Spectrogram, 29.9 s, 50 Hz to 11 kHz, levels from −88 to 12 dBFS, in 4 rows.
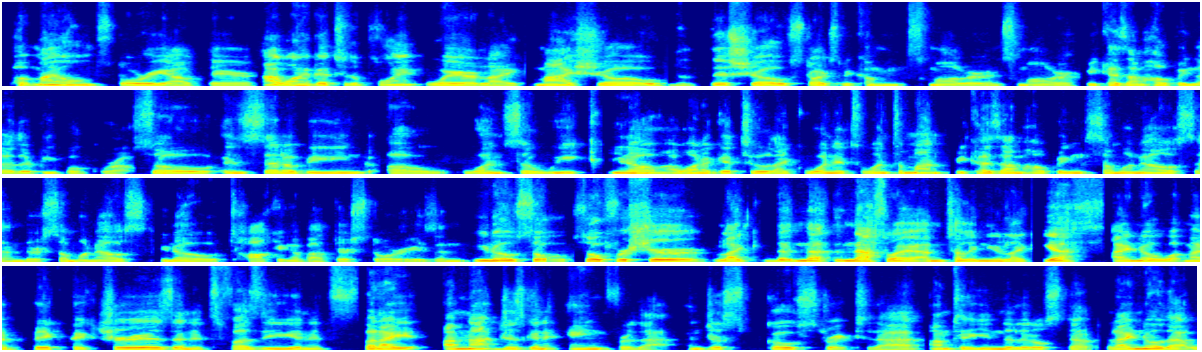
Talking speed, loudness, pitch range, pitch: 245 wpm, -21 LUFS, 105-130 Hz, 115 Hz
